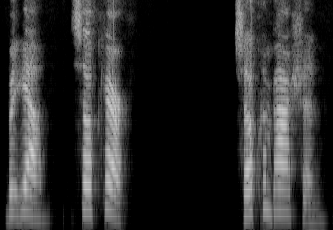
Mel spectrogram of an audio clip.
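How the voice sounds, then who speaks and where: A woman's voice: sits high, slow, fairly bright tone, no room sound. Brief: middle-aged woman, chatty podcast host, laughs a lot, swears casually, dry close sound. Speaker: podcast host, yoga teacher. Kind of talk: casual chat.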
